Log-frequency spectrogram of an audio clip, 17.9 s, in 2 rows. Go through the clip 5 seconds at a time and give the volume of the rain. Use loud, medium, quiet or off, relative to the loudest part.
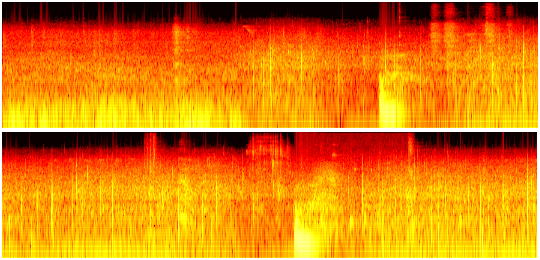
medium, loud, loud, loud.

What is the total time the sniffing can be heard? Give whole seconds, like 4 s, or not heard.
3 s.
